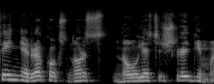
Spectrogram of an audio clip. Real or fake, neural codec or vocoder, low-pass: real; none; 14.4 kHz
